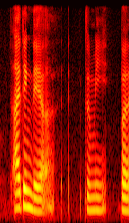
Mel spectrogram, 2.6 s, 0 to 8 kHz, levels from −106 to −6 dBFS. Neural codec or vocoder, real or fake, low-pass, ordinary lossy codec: codec, 16 kHz, 2 kbps, FunCodec, trained on Chinese and English, 25 frames a second; fake; 7.2 kHz; none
